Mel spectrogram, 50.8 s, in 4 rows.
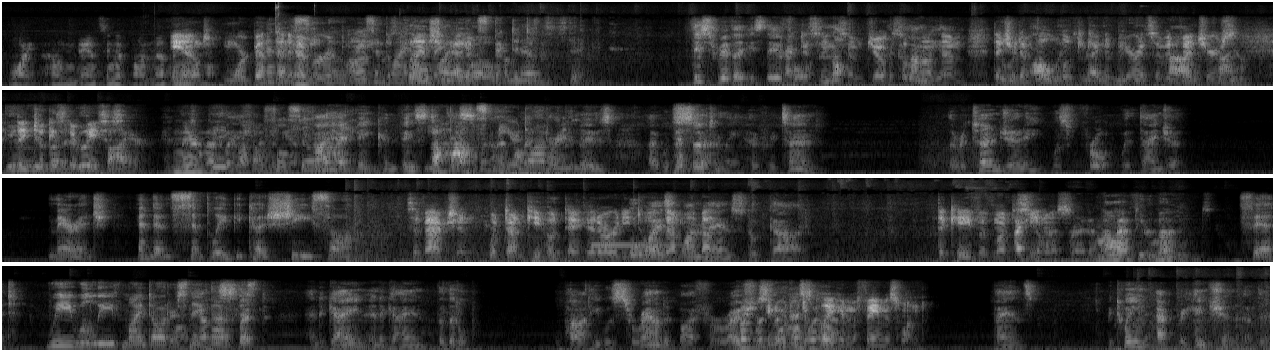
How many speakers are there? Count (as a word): five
